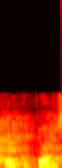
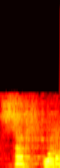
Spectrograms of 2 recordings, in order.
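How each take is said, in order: First: The word begins with an h sound. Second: The word begins with an s sound.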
